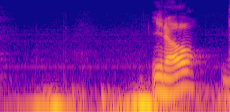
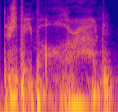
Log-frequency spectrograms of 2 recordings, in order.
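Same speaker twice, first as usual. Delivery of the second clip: horror-movie whisper; 6 dB quieter than usual. Pretend. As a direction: whisper like you're hiding in a horror film. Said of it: "sound like I'm in a horror movie".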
